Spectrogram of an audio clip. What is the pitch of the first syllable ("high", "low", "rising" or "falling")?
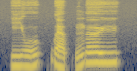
rising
